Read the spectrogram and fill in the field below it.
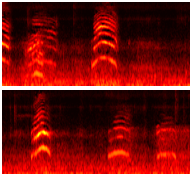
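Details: Carpark stray Charlie and her four newborn kittens, three tuxedo and one black, given temporary refuge in an office; six separate meows, mostly short and arching, one louder and sharper near the middle, over quiet room noise.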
